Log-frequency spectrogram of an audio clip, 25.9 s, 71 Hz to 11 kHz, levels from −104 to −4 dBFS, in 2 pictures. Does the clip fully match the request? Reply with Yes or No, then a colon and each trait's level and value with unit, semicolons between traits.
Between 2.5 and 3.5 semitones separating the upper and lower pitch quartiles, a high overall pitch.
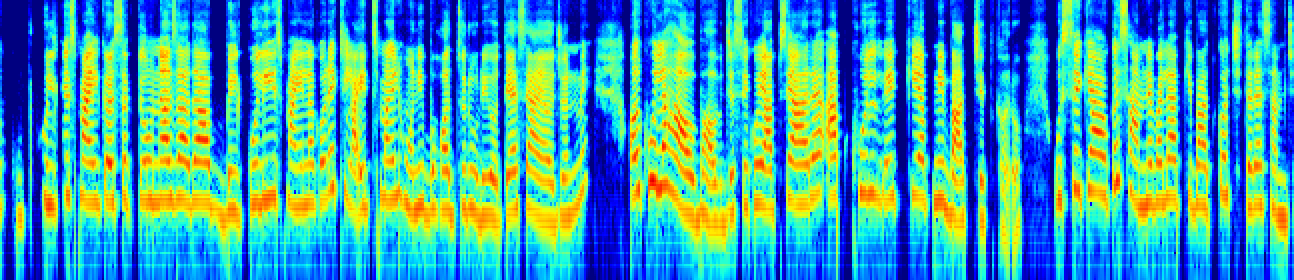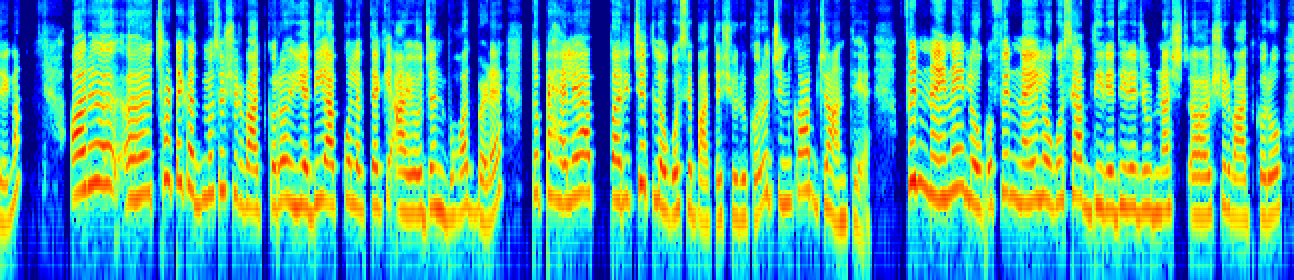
No: average, 3.9 semitones; very high, 285 Hz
